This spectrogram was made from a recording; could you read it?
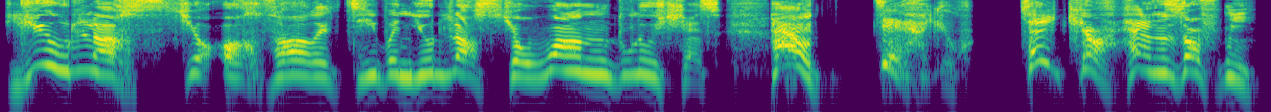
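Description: A man's voice: sits high, very animated, unhurried, a little mellow, slightly rough, no echo, studio quality, pitched above the performer's own voice, full character voice. A man voicing a haughty, cruel witch who sneers and shrieks. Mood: shrieking.

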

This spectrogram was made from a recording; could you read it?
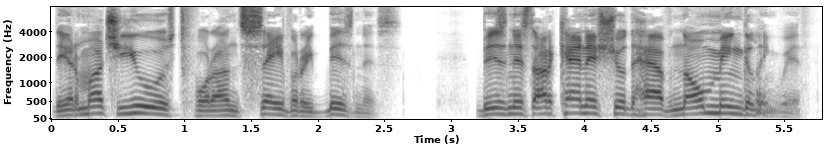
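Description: A huge, shaggy master artificer speaks with stern gravity as a male narrator plays him. His phrasing is slow, formal and exacting, like a patient but demanding mentor in a fantasy audiobook. The sound is dry, with very little room. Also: a little high, lively intonation, gravelly, no room sound, pitched above the performer's own voice. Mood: stern reproach. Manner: slow, grave, formal, oddly ordered phrasing. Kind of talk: audiobook character dialogue.

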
